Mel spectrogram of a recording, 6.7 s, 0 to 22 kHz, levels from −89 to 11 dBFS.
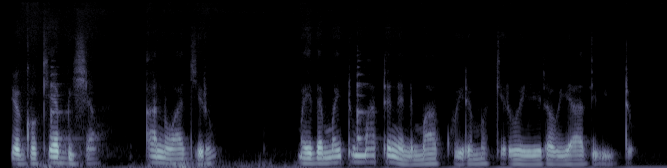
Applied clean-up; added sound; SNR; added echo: neural mask model DeepFilterNet 3.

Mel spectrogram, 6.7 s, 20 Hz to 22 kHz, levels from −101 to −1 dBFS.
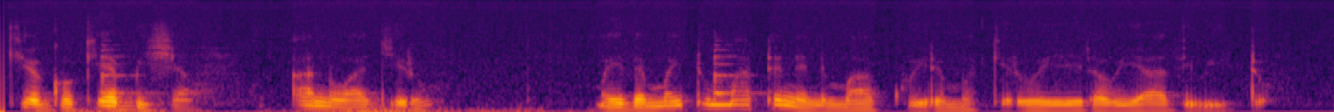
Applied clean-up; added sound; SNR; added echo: none; Bowed string instrument + Wind; 16 dB; none.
